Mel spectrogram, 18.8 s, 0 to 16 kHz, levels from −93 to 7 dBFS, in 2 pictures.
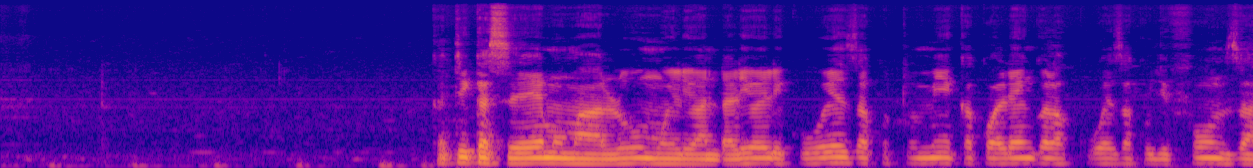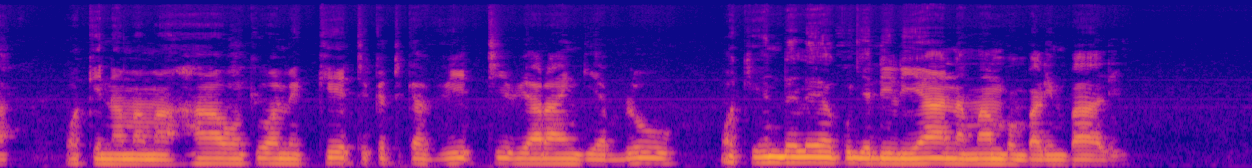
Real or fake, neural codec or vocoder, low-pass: real; none; 14.4 kHz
